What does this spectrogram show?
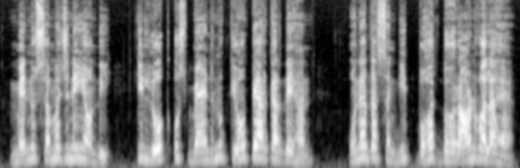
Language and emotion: Punjabi, disgusted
